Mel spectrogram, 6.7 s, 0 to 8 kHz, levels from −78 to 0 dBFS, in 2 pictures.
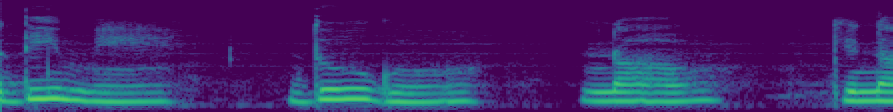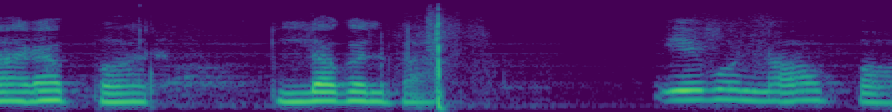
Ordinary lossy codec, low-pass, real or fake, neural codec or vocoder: none; 7.2 kHz; fake; vocoder, 44.1 kHz, 128 mel bands every 512 samples, BigVGAN v2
